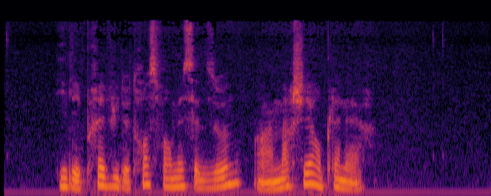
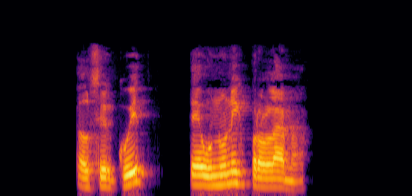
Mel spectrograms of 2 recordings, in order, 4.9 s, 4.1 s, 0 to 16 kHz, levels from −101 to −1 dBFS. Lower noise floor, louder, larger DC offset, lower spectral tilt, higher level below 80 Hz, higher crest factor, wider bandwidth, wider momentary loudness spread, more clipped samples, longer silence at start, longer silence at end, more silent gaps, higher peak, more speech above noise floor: second, -67 dBFS vs under -90 dBFS; second, -37 LUFS vs -16 LUFS; neither; second, -6 dB/octave vs -8 dB/octave; first, -58 dBFS vs -64 dBFS; about the same, 18 dB vs 16 dB; first, 11.5 kHz vs 7.2 kHz; second, 5 LU vs 9 LU; neither; second, 0.6 s vs 0.75 s; about the same, 1.2 s vs 1.1 s; second, none vs 1.63-1.89 s; second, -20 dBFS vs -2 dBFS; second, 31 dB vs over 76 dB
